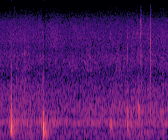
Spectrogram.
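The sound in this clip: Honeybees buzzing around an open hive: a faint steady hum, broken by a few sharp knocks and some softer ticks.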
